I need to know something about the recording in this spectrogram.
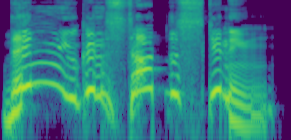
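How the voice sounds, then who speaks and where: A woman's voice: extremely high pitch, huge pitch swings, unhurried, no echo, studio quality, pitched above the performer's own voice, heavily acted. A woman voicing an imperious, gleefully murderous rich villainess from a storybook, with a haughty, theatrical, commanding manner. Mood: gleefully menacing.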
